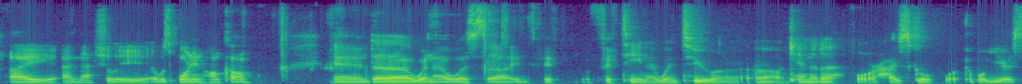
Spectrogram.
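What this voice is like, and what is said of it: Slight American accent. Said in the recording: “I may sound a little American.”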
